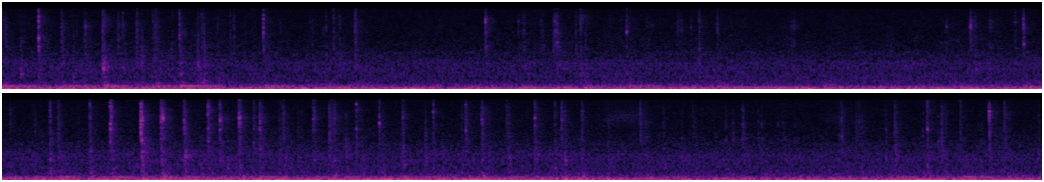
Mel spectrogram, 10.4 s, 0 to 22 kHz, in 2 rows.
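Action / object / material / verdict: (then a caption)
tap / laptop keyboard with plastic keys in an aluminium body / plastic / none. Both hands type fast with their fingertips on the black plastic keys of a silver aluminium laptop keyboard. Rapid, short, bright key clicks patter unevenly over a steady low hum near 170 Hz that carries most of the energy. Each click dies away almost instantly.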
